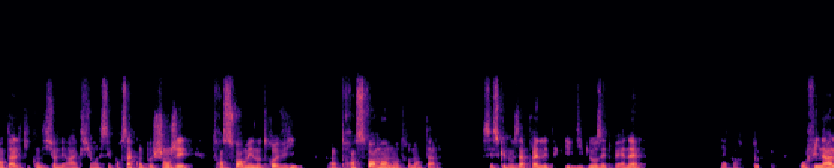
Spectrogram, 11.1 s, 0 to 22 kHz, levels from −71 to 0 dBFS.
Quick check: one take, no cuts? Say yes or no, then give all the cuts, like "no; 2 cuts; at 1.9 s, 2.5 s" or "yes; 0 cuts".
yes; 0 cuts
